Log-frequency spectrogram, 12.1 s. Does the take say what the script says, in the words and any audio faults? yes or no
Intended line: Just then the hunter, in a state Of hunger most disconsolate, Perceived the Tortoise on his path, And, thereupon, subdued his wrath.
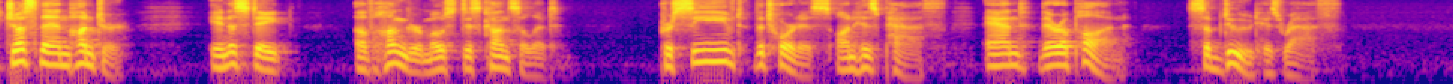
no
